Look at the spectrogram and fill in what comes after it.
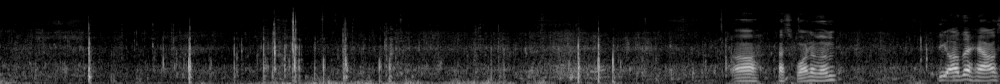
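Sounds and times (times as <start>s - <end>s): water lapping: 0.0s - 10.0s
wind on microphone: 2.0s - 6.4s.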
